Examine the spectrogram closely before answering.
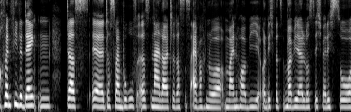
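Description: This woman talks at a moderate pace and a medium pitch, in a flat monotone. The recording is very clean, with total silence behind her. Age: 20s. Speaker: podcast host and social media creator. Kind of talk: casual solo podcast chat.

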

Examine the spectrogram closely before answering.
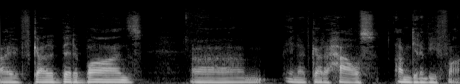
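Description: Over a silent background in a very clean recording, a man speaks at a moderate pace in a fairly low pitch, his voice somewhat breathy. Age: 40s. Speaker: physician and podcast host. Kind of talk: interview.

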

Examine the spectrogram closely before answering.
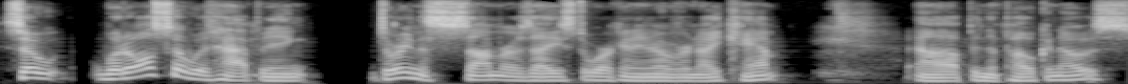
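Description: A man with an American accent and an ordinary speaking voice talks fairly quickly at a fairly low pitch with ordinary pitch variation, in a very clean recording with a silent background and a dry, close sound with no echo. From Philadelphia, Northeast. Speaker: radio DJ and station manager. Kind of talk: casual interview. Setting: studio.

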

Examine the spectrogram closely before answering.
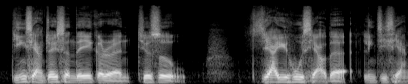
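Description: A man talks with lively intonation and a fairly low pitch. The sound is dry and close, with no echo. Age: 30s. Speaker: politician and lawyer. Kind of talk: casual interview.

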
